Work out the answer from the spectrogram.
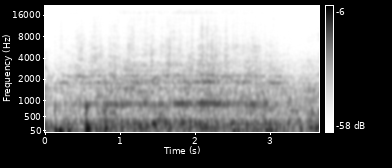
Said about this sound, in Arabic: صوت الموتور بتاع البشكليطة الموتور الكهربائي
